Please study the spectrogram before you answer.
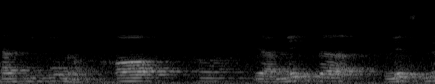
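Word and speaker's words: خ: This should come out from exact the beginning of the throat.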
